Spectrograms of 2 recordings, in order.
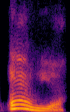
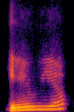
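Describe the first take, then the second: First: The first syllable sounds like 'air'. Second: The first syllable does not sound like 'air'. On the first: "you can say air, using the A R E as air, like in the word care" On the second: "You can say A and say R, E, and A"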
